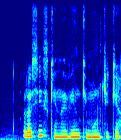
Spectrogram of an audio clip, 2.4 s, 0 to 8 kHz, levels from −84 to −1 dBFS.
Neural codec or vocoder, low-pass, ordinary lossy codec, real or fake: none; none; none; real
